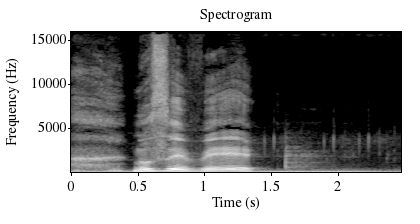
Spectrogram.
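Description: A young man exclaims with animation close to a microphone.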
